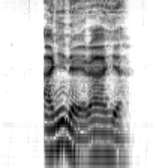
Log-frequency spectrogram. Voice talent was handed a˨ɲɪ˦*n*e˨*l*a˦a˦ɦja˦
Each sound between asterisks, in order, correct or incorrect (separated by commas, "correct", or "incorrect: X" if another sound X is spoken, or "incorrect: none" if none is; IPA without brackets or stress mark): correct, incorrect: ɾ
